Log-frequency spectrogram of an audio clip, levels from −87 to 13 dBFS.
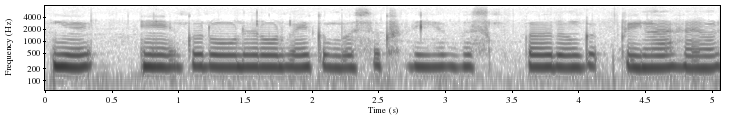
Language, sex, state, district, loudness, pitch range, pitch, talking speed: Hindi, female, Bihar, Gopalganj, -23 LUFS, 220-230 Hz, 225 Hz, 200 wpm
